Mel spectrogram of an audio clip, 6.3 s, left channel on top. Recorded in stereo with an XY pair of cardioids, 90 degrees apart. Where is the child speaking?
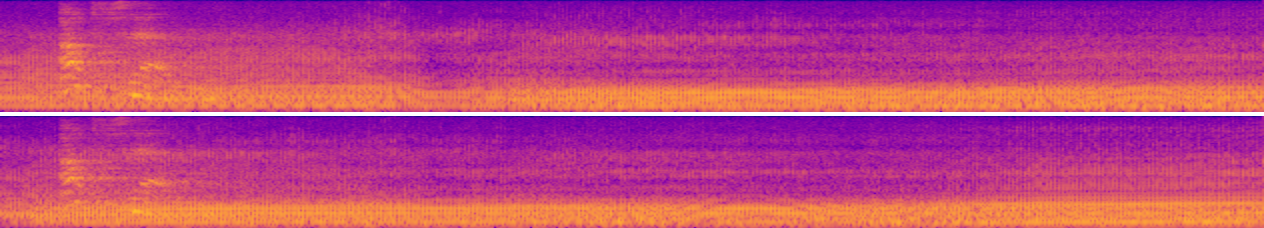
40° left, 5.5 m.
